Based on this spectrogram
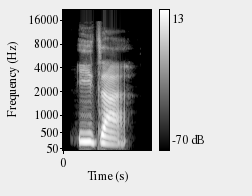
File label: "Ija", Korean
